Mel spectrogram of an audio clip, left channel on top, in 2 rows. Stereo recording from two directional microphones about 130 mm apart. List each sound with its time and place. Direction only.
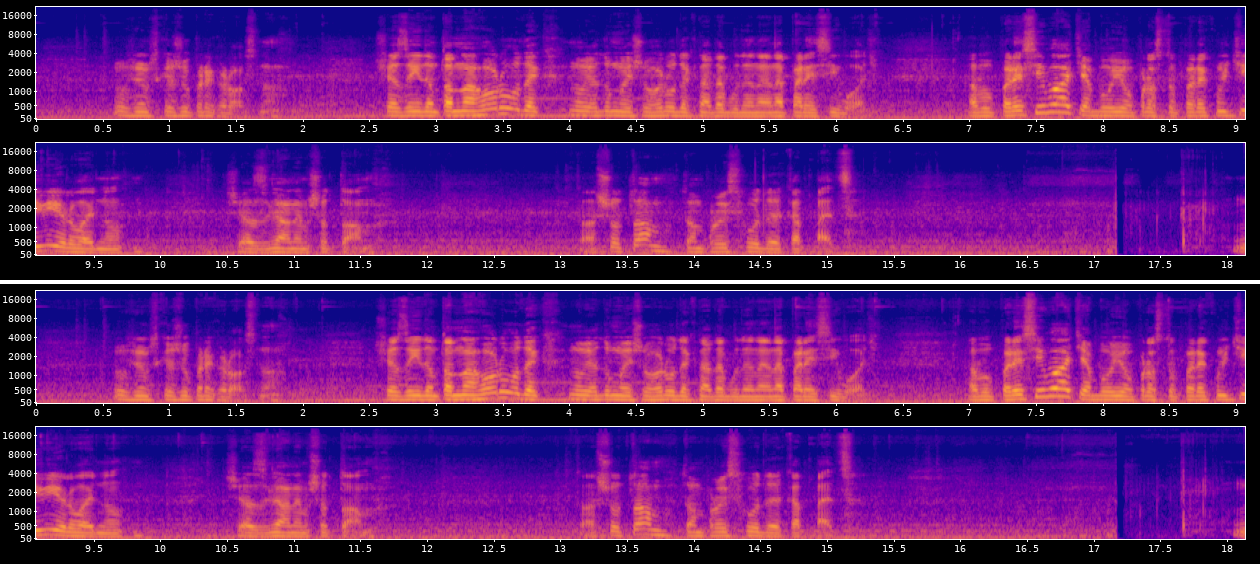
0.6 s speech: centre (ahead or behind)
0.9 s speech: 20° right (ahead or behind)
2.6 s speech: centre (ahead or behind)
3.2 s speech: 15° right (ahead or behind)
8.3 s speech: 5° right (ahead or behind)
10.5 s speech: 20° right (ahead or behind)
13.1 s speech: 5° right (ahead or behind)
13.5 s speech: 20° right (ahead or behind)
14.5 s speech: 5° right (ahead or behind)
